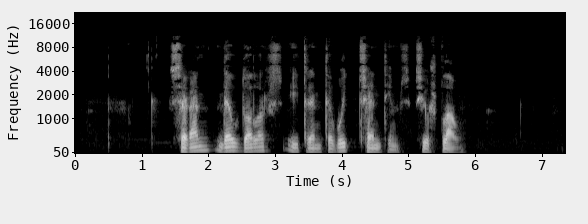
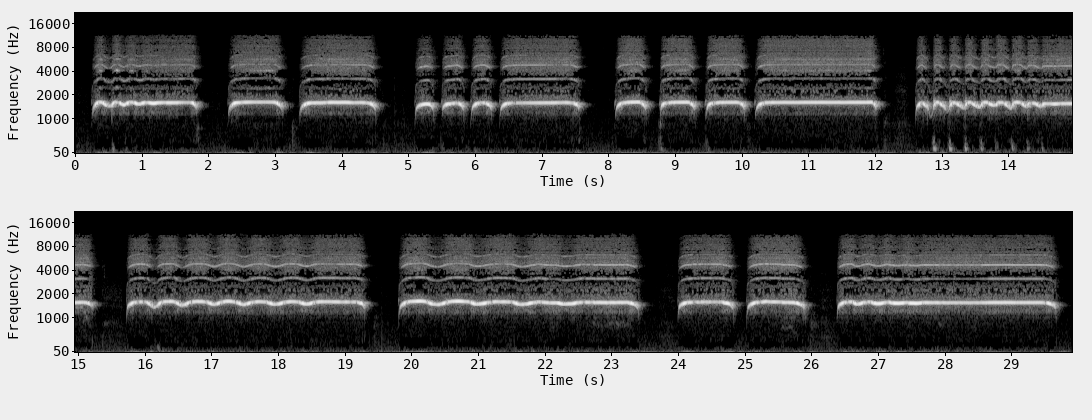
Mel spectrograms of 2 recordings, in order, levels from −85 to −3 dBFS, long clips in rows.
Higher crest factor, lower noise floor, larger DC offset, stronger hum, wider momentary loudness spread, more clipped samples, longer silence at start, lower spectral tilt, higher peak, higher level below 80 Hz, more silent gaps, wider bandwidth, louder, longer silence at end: first, 22 dB vs 12 dB; first, -77 dBFS vs -57 dBFS; neither; neither; first, 14 LU vs 7 LU; neither; first, 1.45 s vs 0.25 s; first, -4.5 dB/octave vs 3.5 dB/octave; about the same, -6 dBFS vs -4 dBFS; first, -54 dBFS vs -64 dBFS; neither; about the same, 11.5 kHz vs 11.5 kHz; second, -27 LUFS vs -14 LUFS; first, 1.6 s vs 0.2 s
